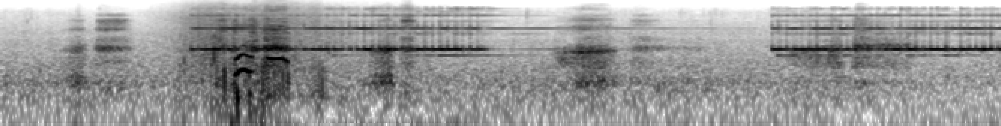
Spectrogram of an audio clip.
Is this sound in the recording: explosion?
no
